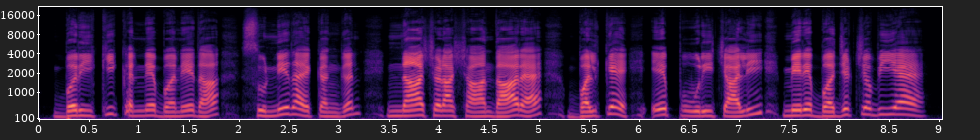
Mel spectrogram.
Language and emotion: Dogri, happy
